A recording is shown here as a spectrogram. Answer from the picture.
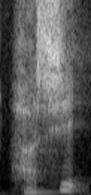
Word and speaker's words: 橋: ていました箸という言葉は橋ブリッジと同じ発音ですねアクセントは違うんですが橋橋これ文字で見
